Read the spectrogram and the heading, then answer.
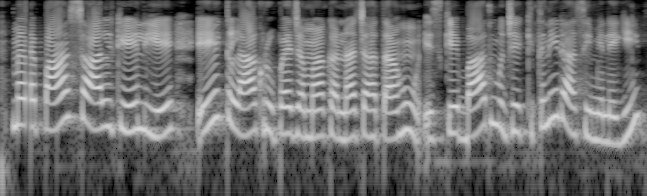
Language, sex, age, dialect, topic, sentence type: Hindi, female, 25-30, Awadhi Bundeli, banking, question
